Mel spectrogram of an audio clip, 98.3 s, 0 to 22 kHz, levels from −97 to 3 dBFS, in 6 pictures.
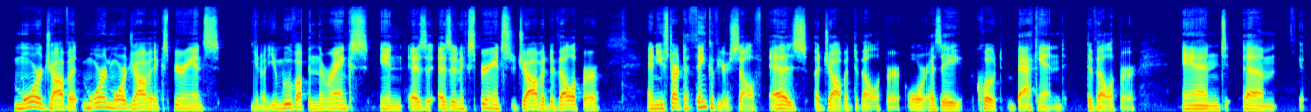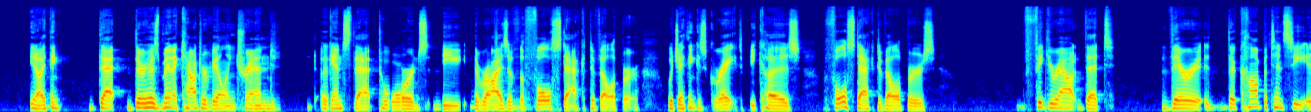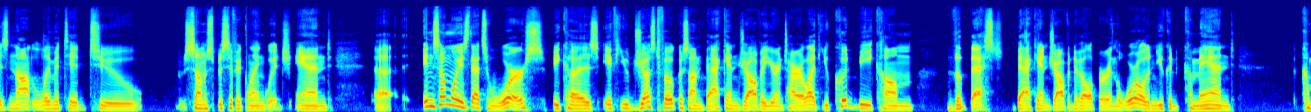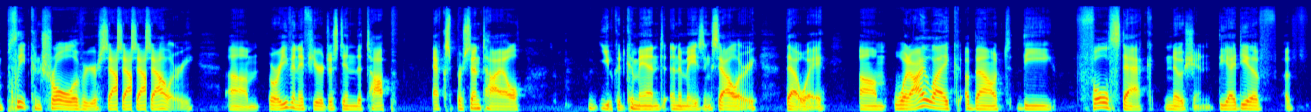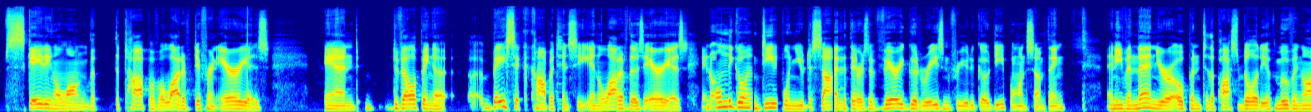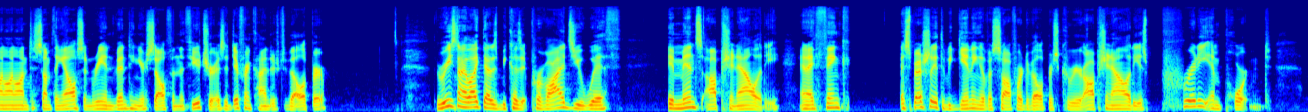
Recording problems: choppy; very; from 19 to 23 s and from 1:13 to 1:16; 14% of the speech affected
audio stuttering; at 50 s and at 1:22

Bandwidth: 17 kHz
